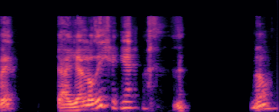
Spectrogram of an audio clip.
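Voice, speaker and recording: Sound is dry and close, without any echo. Delivery comes at a moderate pace. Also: man. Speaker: pastor. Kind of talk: sermon.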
